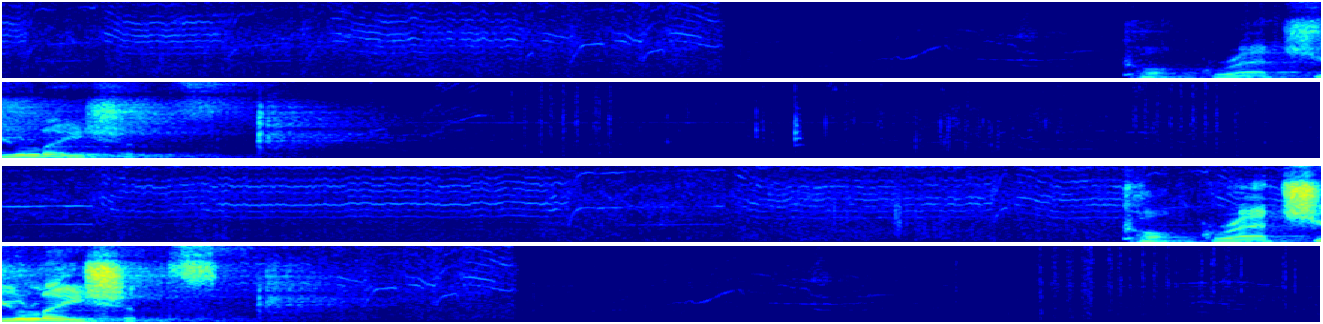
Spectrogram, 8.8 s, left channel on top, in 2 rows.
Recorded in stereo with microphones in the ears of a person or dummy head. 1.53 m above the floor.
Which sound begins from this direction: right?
A man speaking, at 3.7 s.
